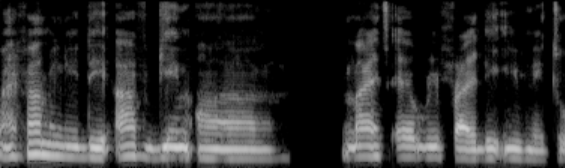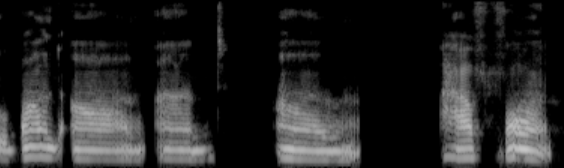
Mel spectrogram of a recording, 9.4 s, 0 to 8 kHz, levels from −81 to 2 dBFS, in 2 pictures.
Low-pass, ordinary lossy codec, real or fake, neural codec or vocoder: none; none; fake; codec, 16 kHz, 8 kbps, FunCodec, trained on LibriTTS, 25 frames a second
